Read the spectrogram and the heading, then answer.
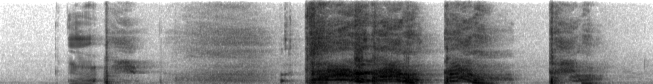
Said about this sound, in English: Hear my wife out there. She's probably like listening in there, coughing, little baby.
